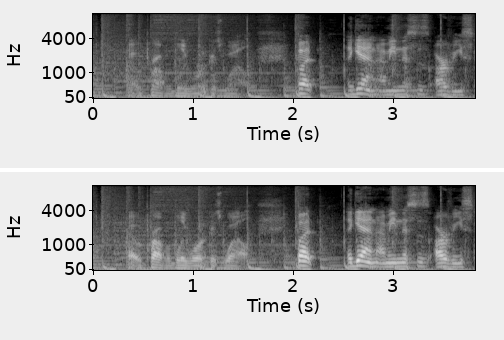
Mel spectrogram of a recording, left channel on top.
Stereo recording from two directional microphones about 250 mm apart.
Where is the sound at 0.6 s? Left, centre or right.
Centre.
